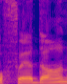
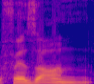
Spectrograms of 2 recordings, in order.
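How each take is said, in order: First: फैदान with d replacing z. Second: Said in the usual way. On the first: Shown as a demonstration. Teacher showing the rejected form, फैदान with d for z. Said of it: "नहीं कहते". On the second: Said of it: "फैदान नहीं कहते".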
